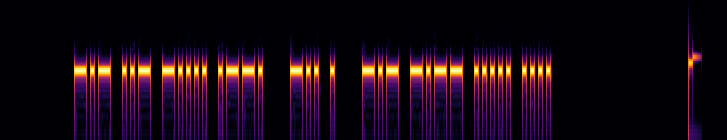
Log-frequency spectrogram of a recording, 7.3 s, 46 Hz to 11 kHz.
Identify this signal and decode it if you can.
Morse code, heard as a keyed tone, about 30 wpm, 700 Hz. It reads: KU6P DE KY5H
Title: USA Callsign DE Callsign - 4 Characters - 30wpm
